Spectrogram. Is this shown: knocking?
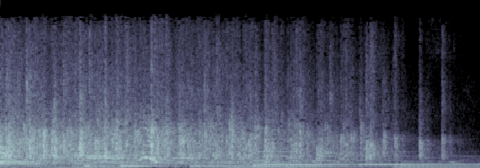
no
